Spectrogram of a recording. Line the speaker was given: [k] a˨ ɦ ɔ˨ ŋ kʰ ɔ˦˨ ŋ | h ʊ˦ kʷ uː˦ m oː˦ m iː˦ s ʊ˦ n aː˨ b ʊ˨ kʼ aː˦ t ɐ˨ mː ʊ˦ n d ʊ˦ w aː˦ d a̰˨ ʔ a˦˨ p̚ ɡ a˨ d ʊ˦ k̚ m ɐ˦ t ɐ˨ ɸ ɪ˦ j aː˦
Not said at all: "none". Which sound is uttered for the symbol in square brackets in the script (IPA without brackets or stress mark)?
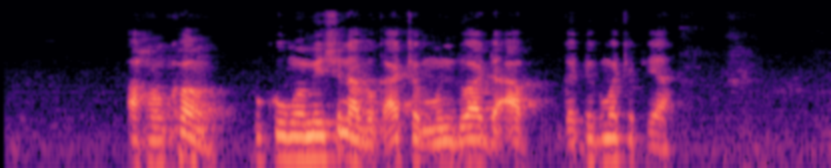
ʔ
